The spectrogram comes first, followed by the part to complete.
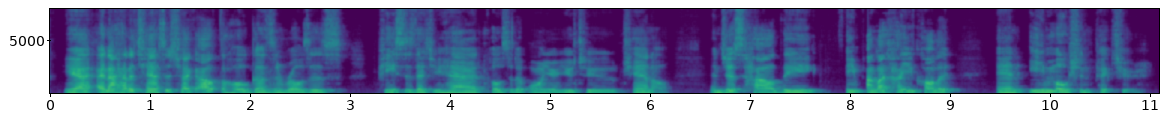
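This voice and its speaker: Music plays behind a man speaking at a medium pitch. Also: ordinary pitch variation, moderate pace. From Virginia. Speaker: podcast host. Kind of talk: interview conversation.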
